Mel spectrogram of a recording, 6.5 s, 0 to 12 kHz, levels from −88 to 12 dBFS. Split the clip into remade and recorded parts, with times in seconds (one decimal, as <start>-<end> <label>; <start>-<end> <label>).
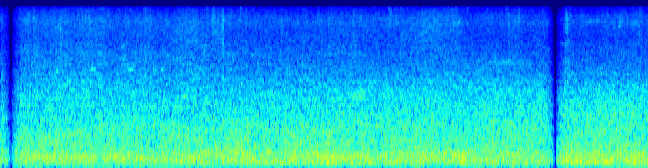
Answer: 0.0-1.9 recorded; 1.9-2.5 remade; 2.5-3.1 recorded; 3.1-5.4 remade; 5.4-6.5 recorded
